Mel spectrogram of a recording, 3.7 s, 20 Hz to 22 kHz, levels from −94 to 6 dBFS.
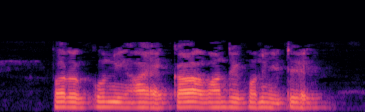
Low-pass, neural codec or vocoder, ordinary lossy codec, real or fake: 7.2 kHz; vocoder, 22.05 kHz, 80 mel bands, HiFi-GAN; MP3, 24 kbps; fake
